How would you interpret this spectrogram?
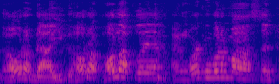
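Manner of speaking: loud, high, urgent hold-up; reining someone in. Acted. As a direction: act out pulling back an overexcited friend. Acting friend reining in worked-up buddy.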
